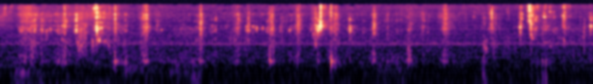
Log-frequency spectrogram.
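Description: Faint, close-miked chewing of a spoonful of dragon fruit flesh: soft wet mouth sounds with scattered small clicks and smacks.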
